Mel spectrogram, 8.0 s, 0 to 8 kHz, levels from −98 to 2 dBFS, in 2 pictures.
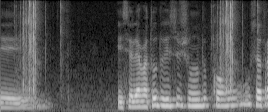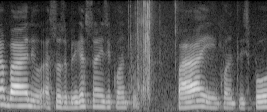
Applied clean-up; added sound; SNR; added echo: none; Crumpling, crinkling; 13 dB; none.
